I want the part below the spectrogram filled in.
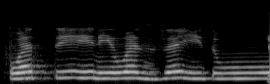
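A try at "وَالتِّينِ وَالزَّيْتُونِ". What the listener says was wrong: Jadi dialirkan ya. Suaranya wazzaitun. Jadi jangan wajjaitun. Wazzaitun.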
